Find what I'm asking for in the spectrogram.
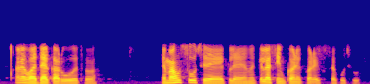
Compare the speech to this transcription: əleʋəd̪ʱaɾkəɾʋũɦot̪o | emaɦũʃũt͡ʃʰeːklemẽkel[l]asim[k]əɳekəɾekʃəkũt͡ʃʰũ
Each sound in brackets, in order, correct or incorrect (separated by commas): correct, correct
